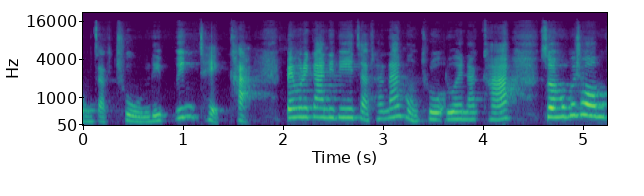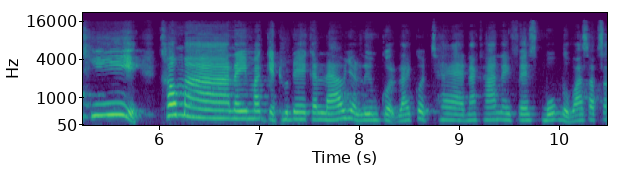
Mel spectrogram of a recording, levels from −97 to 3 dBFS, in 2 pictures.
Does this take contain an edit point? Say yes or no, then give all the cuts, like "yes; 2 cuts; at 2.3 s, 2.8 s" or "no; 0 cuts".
yes; 1 cut; at 3.6 s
